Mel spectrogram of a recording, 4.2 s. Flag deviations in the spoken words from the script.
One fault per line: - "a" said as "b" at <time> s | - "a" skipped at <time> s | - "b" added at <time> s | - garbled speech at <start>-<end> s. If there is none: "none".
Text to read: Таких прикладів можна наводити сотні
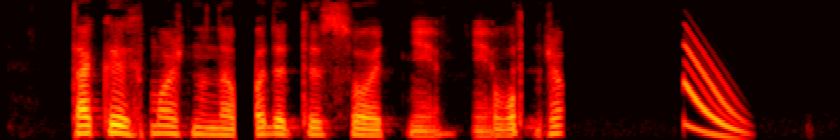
- "прикладів" skipped at 0.7 s
- garbled speech at 2.4-2.8 s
